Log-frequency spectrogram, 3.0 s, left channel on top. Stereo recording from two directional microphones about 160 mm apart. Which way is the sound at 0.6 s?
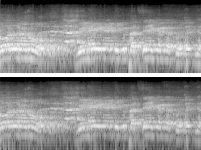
25° left (ahead or behind).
